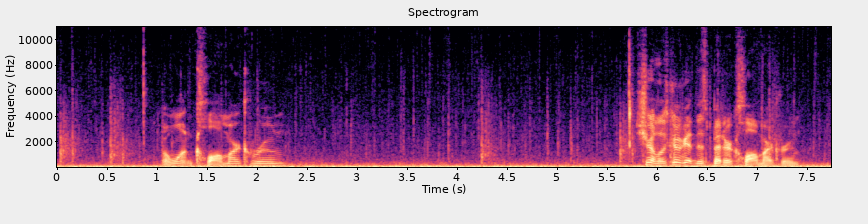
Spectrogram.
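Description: A young man speaks casually into a microphone, close by.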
